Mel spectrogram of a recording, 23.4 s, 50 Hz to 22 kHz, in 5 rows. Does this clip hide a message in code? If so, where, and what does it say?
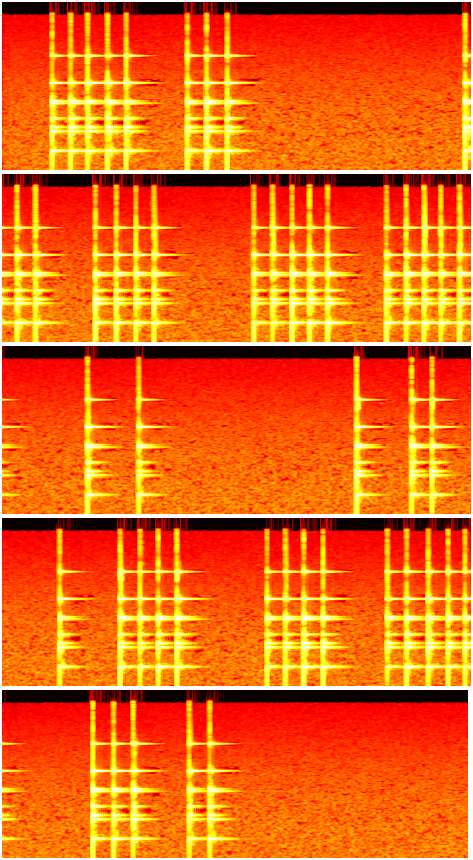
Yes: tap code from 0.5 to 21.3 s, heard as taps on a metal pipe, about 5 knocks a second. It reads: X OZA BDUM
